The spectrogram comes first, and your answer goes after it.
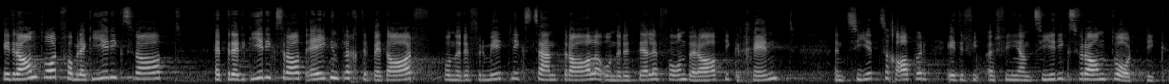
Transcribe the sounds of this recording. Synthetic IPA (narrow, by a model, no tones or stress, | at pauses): ɪdəɾɑntʋɔrtfɔmɾɛɡiəɾiksraːt | hɛt̚d̥əɾɛɡ̥iːəɾiksraːtɛɪɡən̩tləχd̥əɾbɛdɑɾfːɔnəɾəfəɾmɪtlikst͡sɛnt̪ɾɑːləʔʊndəɾətɛlɛfoːnbɛɾɑːtiɡɛɾχɛnt | ɛntt͡siətsɪχɑb̥əɾɪdəəɾfinɑnt͡siəɾiksfəɾɑntʋɔrtik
